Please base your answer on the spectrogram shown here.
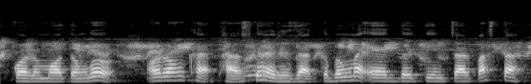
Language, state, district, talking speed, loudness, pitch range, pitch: Kokborok, Tripura, West Tripura, 135 wpm, -15 LUFS, 145-170 Hz, 150 Hz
